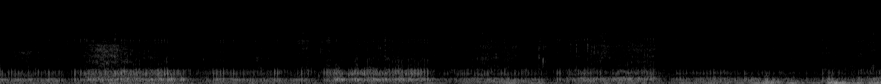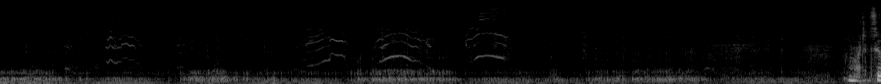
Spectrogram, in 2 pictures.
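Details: Mother cat Bassy, six days after giving birth to three male and two female kittens, purrs in steady pulses about a second apart, while a kitten squeaks several thin, high, arching mews near the end.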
